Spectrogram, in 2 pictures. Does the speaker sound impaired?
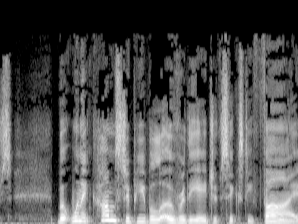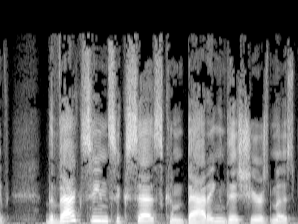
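No.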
